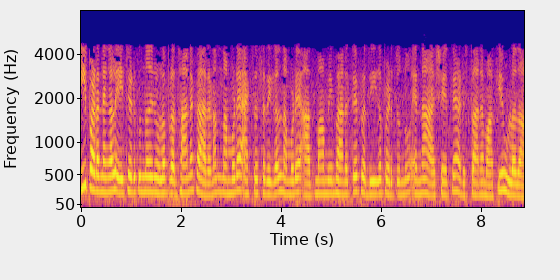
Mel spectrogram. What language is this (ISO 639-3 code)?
mal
